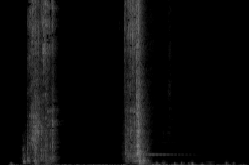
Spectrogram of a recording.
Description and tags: Door Handle
The sound of a hand pulling on the handle of a door, either to open the door or close it. Recorded by myself, using my own door.
close, open, handle, door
